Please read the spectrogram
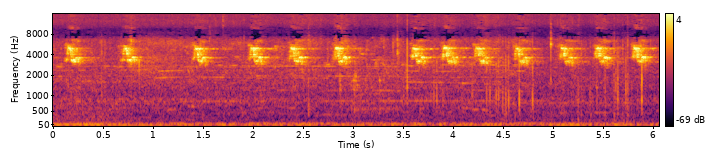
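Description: A small bird chirping over and over: short high chirps at an even pace of about two to three a second, over a steady low hum.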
